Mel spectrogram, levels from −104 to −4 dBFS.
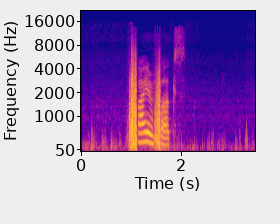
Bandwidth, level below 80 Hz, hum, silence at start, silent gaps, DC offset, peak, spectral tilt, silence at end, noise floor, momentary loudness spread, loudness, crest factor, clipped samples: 12.5 kHz; -50 dBFS; none; 0.2 s; none; under 0.1%; -2 dBFS; -6 dB/octave; 1.75 s; -57 dBFS; 11 LU; -18 LUFS; 22 dB; under 0.1%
